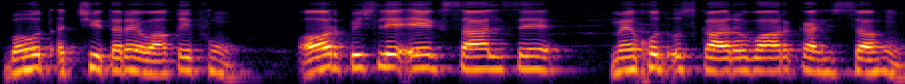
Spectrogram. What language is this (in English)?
Urdu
